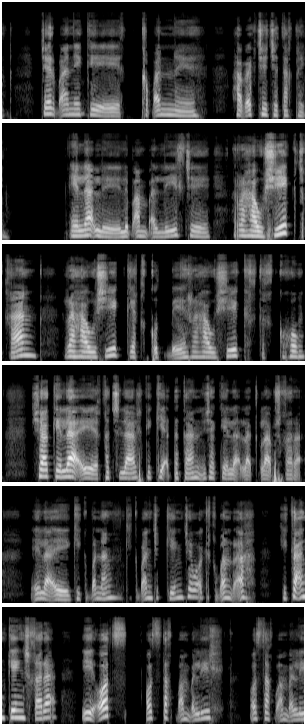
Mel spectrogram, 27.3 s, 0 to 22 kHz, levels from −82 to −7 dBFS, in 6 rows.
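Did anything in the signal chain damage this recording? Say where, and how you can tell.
Yes, the codec stage did the damage. The whole clip carries plainly audible coding artefacts, most likely from HE-AAC compression at a low rate; the texture fits something around 20 kbps. Nothing comes through above 14.9 kHz, and the top end that remains sounds synthesised rather than captured. The treble is being rebuilt by copying lower bands upward, so the sibilants come out gritty and metallic instead of clean.

The same codec also leaves pre-echo in three spots: at 4.00 s, at 4.19 s, and from 16.89 to 16.91 s. Each time a short hiss, 15 to 20 ms long, arrives just ahead of a sharp onset, and the attack itself sounds softened. That's the transform block spreading its quantisation noise, sized for the loud attack, back into the quiet moment before it.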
